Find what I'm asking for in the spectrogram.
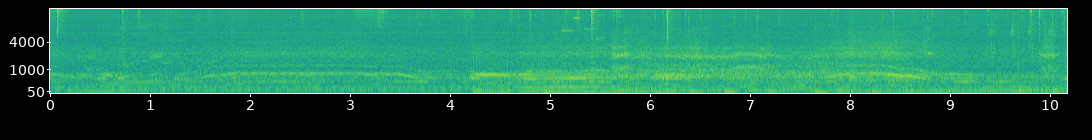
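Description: Spawned car driving in GTA 5 on a gaming laptop, a steady engine hum with tire skids and rising whines, loud and continuous, with a voice talking over it.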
